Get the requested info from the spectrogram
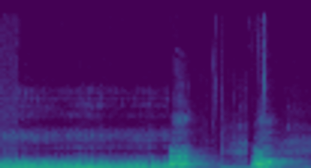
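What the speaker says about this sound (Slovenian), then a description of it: "In ko sta se muca Liza in pes Bruno prvič srečala, je pes grdo zabrusil" A dog barks and growls up close, a rough sustained growl followed by two sharp loud barks, with no voices.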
